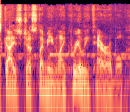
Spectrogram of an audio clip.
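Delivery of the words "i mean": ordinary delivery, nothing marked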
